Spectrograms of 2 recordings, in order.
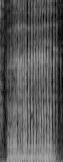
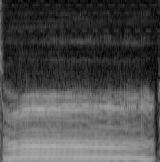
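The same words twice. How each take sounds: First: Rrrr rolled as in Spanish or Italian; trilled R. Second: Long, held English rrrr; English liquid R. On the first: Teacher rules out the Spanish sound, rrrr as a rolled trill. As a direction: trill the tongue tip on rrrr. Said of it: "the pretty trilled R that we might find in Spanish". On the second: Teacher shows the English consonant, rrrr held smooth and liquid. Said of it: "like a very liquid sound". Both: Shown as a demonstration.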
